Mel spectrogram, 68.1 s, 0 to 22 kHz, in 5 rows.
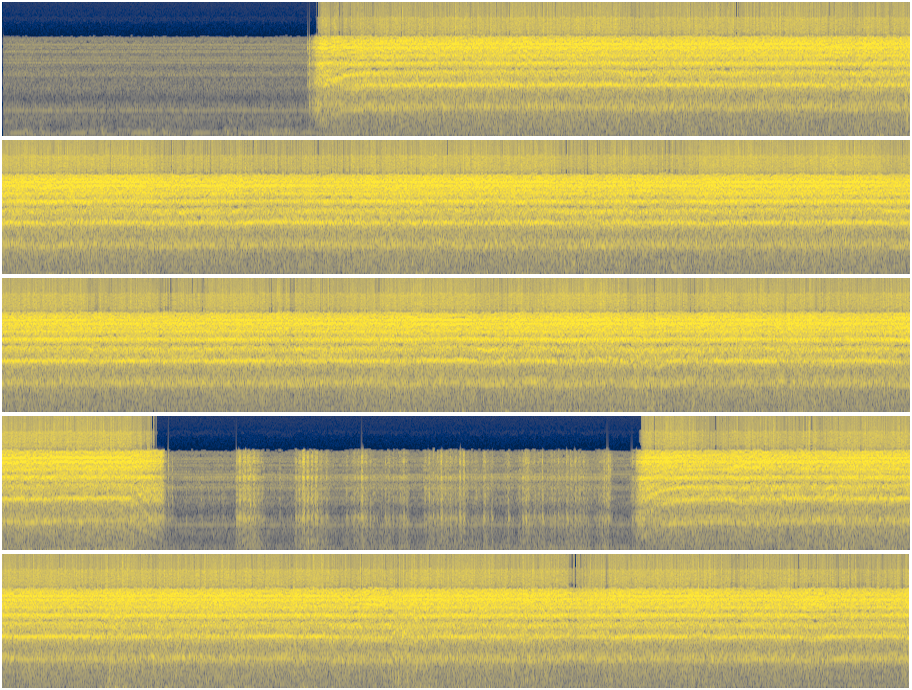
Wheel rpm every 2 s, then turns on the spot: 0, 0, 130, 230, 230, 230, 230, 230, 220, 230, 230, 220, 230, 230, 230, 230, 230, 230, 220, 230, 220, 100, 10, 20, 20, 160, 230, 230, 240, 230, 230, 230, 230, 230.
44-48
